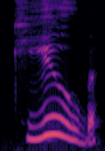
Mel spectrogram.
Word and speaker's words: cube: it sounds different so cub has a short u and cube has a long u with an e in the end okay now we're ready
